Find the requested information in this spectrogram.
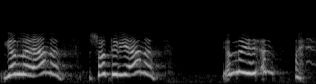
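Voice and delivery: high, bright-pitched encouragement, laughing at the end; high coaxing cheer. Real, not acted. Mother urging her son to open his mouth, high coaxing cheer.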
